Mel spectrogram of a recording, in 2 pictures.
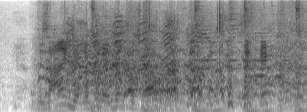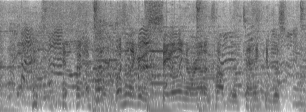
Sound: laughter

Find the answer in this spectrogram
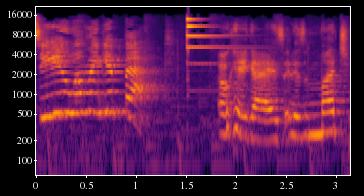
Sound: bell rings

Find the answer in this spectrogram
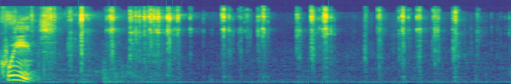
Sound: chips clicking

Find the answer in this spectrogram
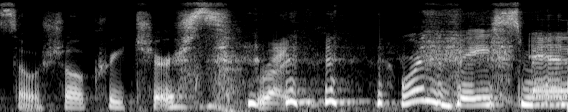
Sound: laughing

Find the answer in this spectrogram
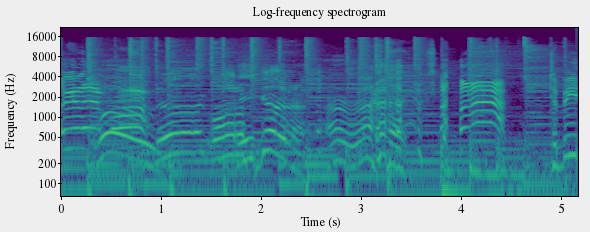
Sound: laughter, cheering

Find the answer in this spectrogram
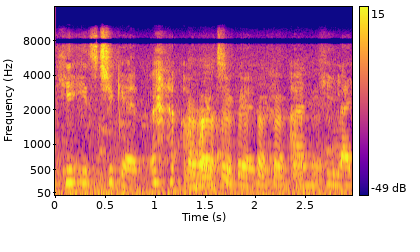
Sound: laughter

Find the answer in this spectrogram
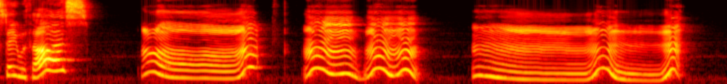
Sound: humming affectionately

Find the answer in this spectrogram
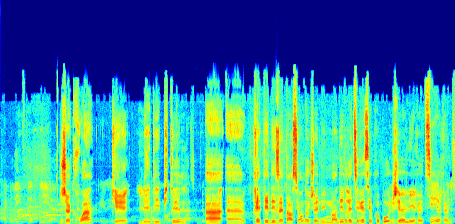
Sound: applause; conversation din

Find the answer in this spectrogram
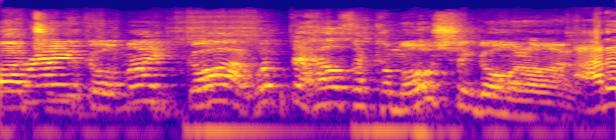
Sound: yelling

